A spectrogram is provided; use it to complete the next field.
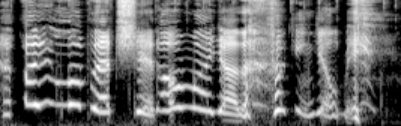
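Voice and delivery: very high, words broken up by laughter. Telling about bullying another player together, laughing while talking. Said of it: "I'm not choking, I'm laughing".

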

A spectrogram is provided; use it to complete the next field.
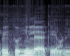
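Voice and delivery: ordinary delivery

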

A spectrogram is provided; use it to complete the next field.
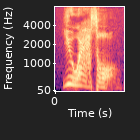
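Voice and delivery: mock, very loud, high, furious angry shout. Retelling a friend's reaction on a phone call: imitating a friend's angry outburst. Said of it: "something's got him mad".

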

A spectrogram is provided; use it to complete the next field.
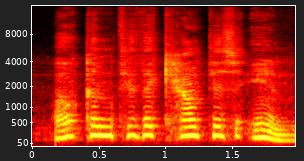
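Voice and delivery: quiet, hushed, soft-spoken voice. A woman at a table welcomes a newcomer to the inn: hushed tone. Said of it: "she says in a hushed tone".

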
